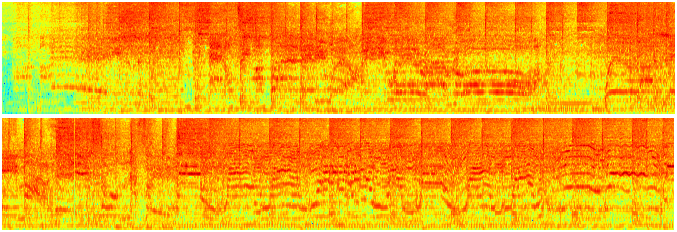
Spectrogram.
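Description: A loud electric guitar solo with wah-wah pedal, bending and sweeping notes over a full band backing that plays steadily for about twenty seconds, with no talking.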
